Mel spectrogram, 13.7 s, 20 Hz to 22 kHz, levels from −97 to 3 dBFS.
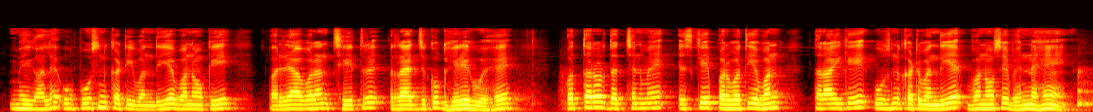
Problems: background sounds at intervals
